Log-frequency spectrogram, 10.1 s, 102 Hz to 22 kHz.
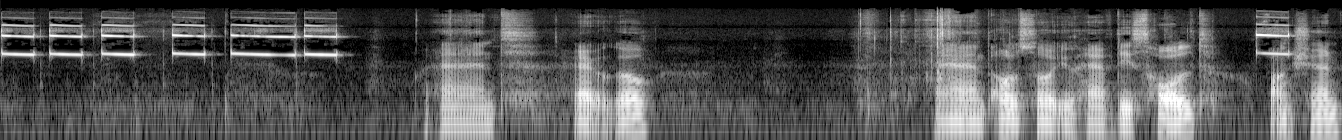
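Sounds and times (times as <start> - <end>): short high-pitched beeps: 9.4 - 9.8.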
